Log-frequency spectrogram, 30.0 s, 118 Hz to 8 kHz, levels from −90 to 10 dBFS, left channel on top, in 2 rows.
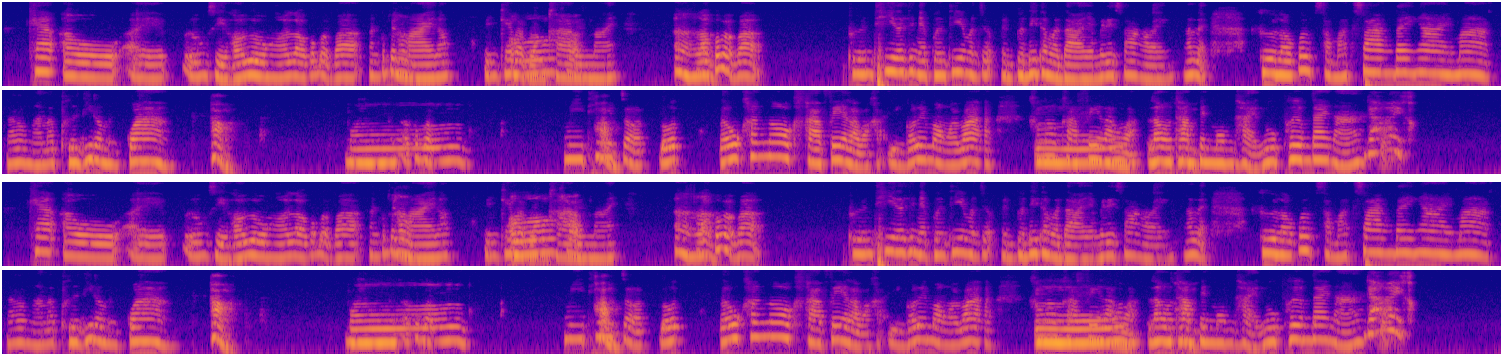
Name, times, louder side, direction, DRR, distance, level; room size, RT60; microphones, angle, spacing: voice 1, 0.3-4.5 4.8-6.1 6.7-7.6 8.5-16.7 18.4-19.3 20.6-21.8 22.2-25.1 25.3-28.6, left 3 dB, 60° left, 0.5 m, -25 dB
voice 2, 5.1-5.9 6.9-7.1 17.1-17.3 18.5-19.6 20.9-21.2 25.3-26.4 26.8-26.9 28.6-29.1, right 4 dB, 45° right, 0.6 m, -23 dB
2.5 x 2.1 x 2.4 m
head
